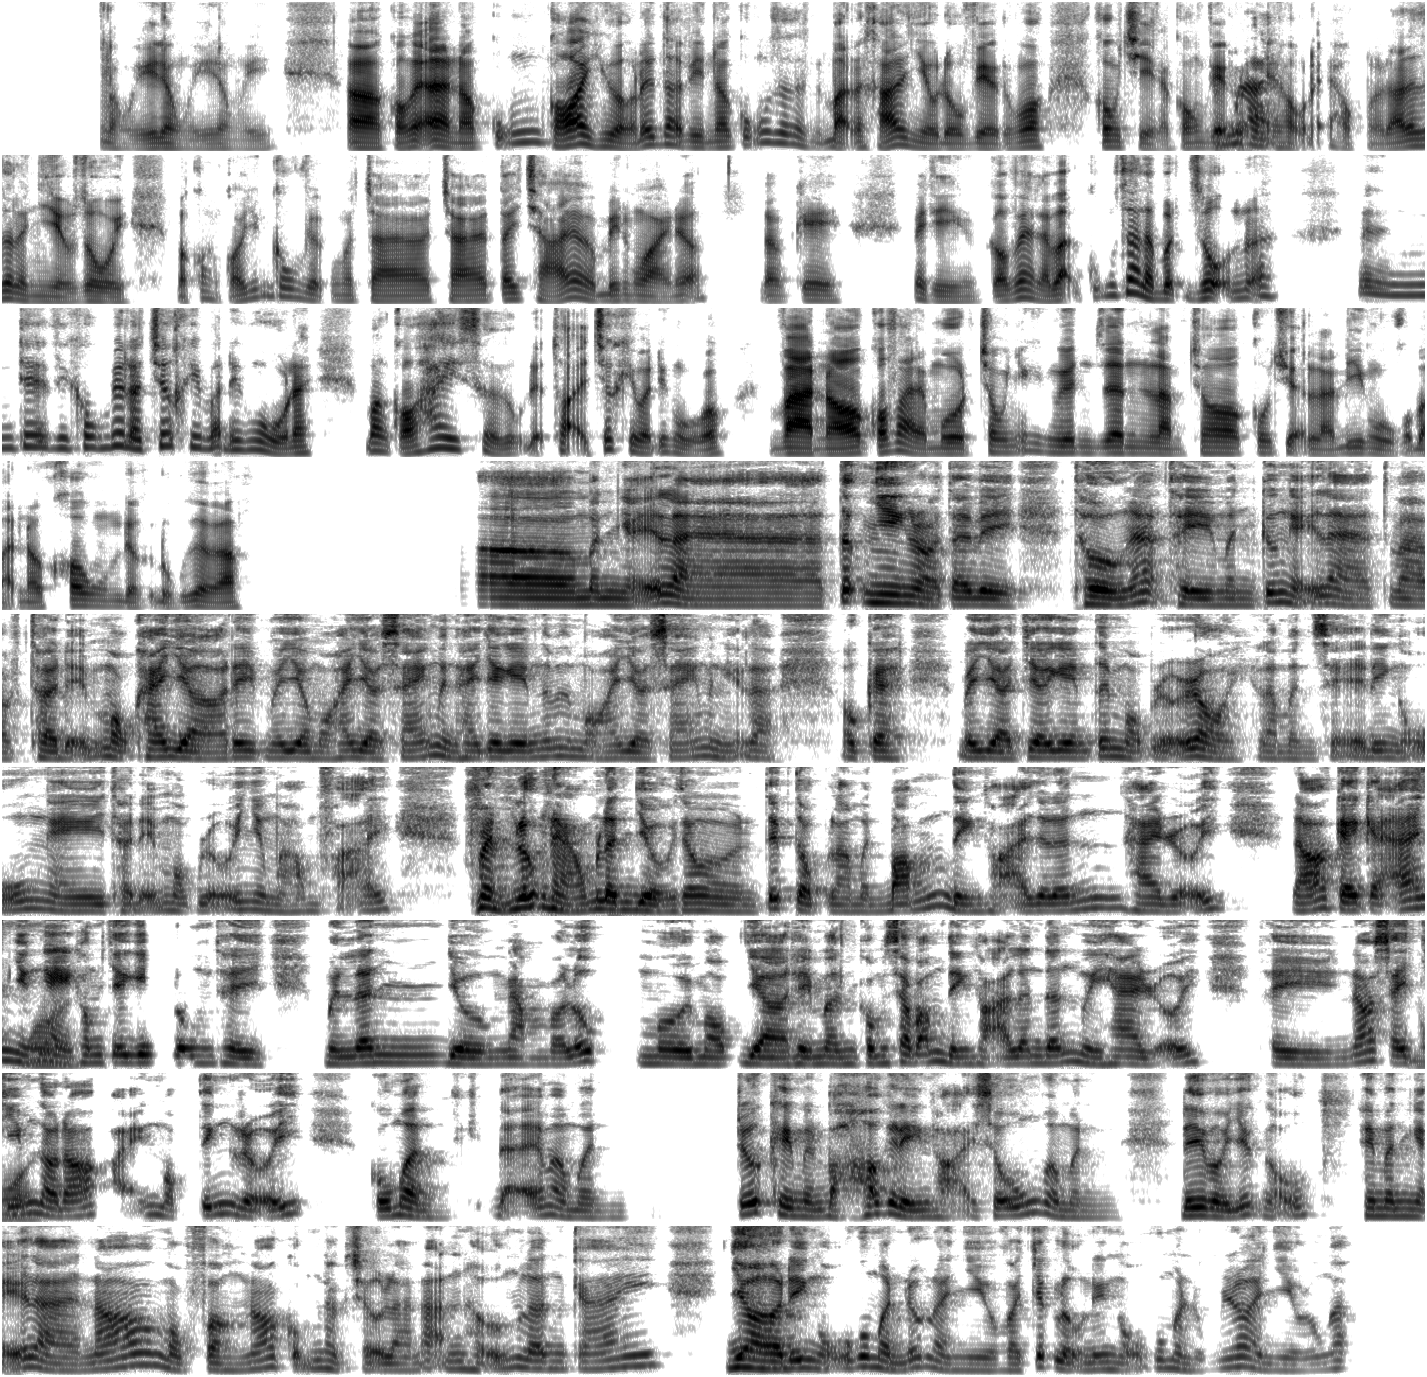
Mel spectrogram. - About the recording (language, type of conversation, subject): Vietnamese, advice, Làm thế nào để duy trì lịch ngủ ổn định mỗi ngày?
- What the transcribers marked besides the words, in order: other background noise; tapping; laughing while speaking: "mình"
